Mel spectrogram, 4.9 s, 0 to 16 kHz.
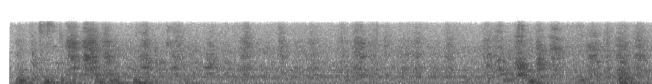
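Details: Pitbull Corona and German Shepherd Warlock, a 75 lb and a 150 lb dog, play fighting. Heavy rapid panting and scuffling breaths fill the clip with broadband bursts and no clear voiced calls.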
